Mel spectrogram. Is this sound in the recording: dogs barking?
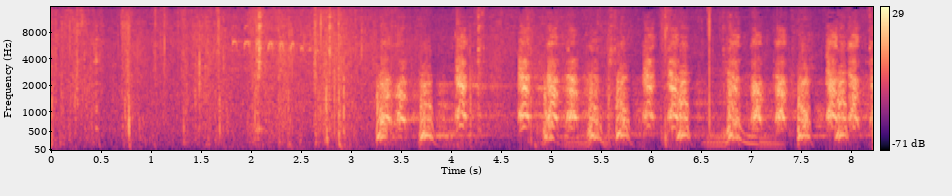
yes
